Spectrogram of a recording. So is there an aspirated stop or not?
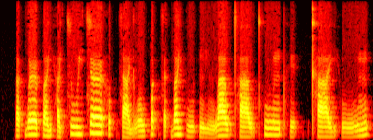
yes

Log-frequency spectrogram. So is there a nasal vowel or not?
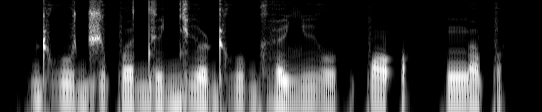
no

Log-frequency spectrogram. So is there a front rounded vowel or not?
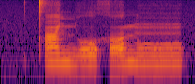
no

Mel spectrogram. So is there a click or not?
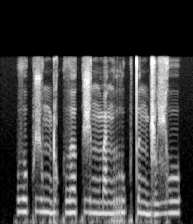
no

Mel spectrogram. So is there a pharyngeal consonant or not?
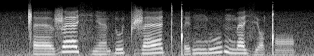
no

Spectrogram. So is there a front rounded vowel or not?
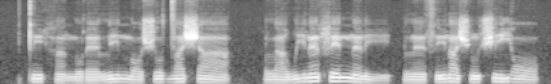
no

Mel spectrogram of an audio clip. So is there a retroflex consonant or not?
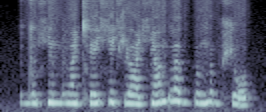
yes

